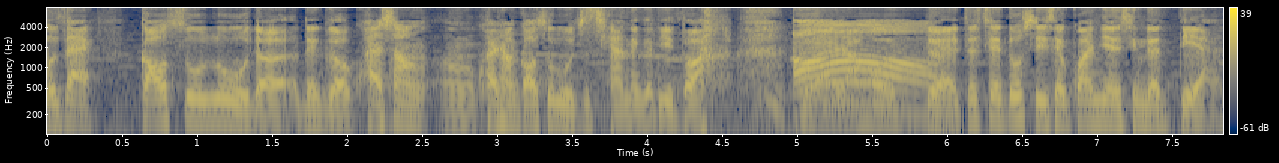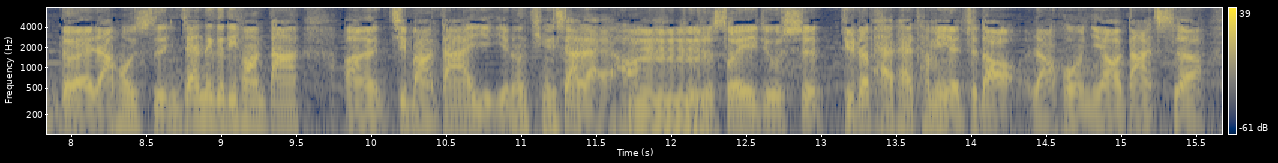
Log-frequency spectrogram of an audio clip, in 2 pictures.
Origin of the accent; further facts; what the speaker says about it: Henan, China; 我来自于中国功夫之乡少林寺，我们家是在地图上是中国的中心。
